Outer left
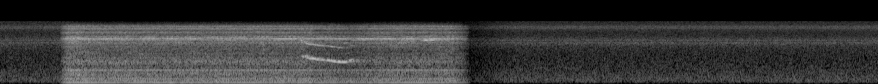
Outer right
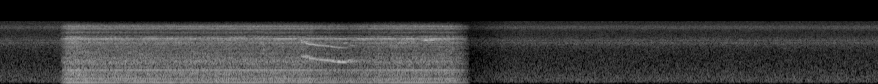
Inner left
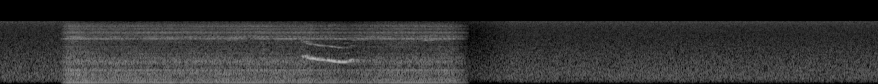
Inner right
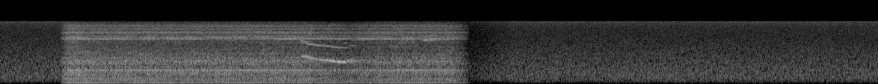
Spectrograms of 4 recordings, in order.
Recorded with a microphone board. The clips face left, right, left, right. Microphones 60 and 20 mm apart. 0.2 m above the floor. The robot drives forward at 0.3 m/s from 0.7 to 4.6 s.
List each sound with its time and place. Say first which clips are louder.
3.0 s a cat meowing: outer left 2 dB, inner left 1 dB; 35° right (ahead or behind), 2 m; by 3.6 s 40° right (ahead or behind), 1.9 m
